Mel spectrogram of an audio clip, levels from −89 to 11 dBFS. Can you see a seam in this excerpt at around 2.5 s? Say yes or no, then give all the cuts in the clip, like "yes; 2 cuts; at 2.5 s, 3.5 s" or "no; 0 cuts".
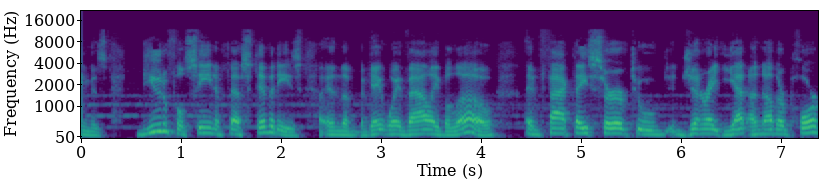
yes; 2 cuts; at 2.5 s, 4.4 s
